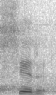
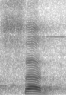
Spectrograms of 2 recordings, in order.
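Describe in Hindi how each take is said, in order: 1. स्वर छोटी 'i' की आवाज़ है। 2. स्वर 'er' की आवाज़ है, जैसे अंग्रेज़ी के sir में। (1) "अगर हम इसको हिंदी में प्रोनाउंस करें तो सिर बनता है" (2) "इंग्लिश में सर"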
